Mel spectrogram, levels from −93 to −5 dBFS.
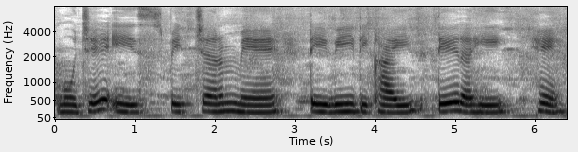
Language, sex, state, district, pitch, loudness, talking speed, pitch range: Hindi, female, Madhya Pradesh, Dhar, 200 Hz, -13 LUFS, 85 wpm, 190-210 Hz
